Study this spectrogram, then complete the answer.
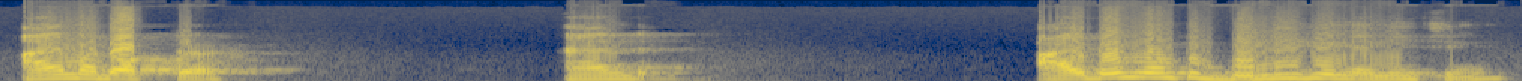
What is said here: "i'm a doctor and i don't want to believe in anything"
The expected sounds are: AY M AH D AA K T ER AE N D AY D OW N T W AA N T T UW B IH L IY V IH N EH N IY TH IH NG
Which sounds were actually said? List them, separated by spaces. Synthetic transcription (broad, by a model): AY M AH D AA K T ER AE N D AY D OW N T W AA N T T UW B IH L IY V IH N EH N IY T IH NG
